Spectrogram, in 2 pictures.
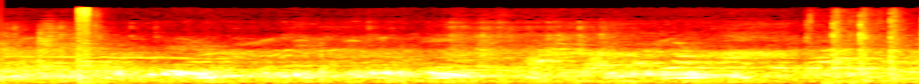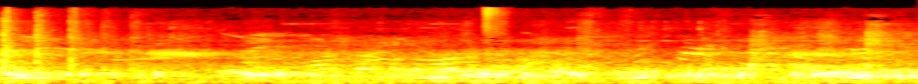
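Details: Indian pigeons playing, many birds giving low rolling coos that overlap, with sharp clicks and knocking sounds between them.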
